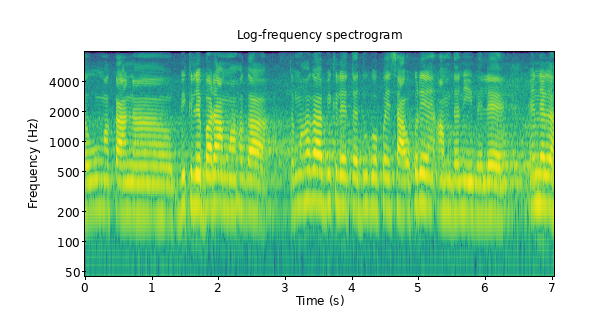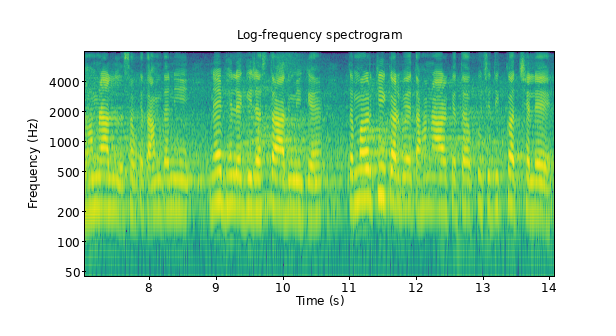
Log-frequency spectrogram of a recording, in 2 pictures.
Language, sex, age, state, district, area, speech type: Maithili, female, 45-60, Bihar, Purnia, rural, spontaneous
